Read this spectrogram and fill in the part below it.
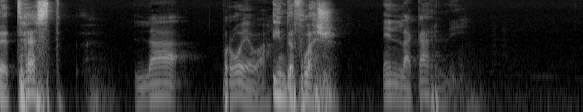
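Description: A man preaches with animation through a microphone in a large hall.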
